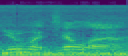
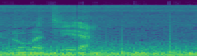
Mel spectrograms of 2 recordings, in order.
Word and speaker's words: Umatilla: But actually, I pronounce Umatilla. I pronounce it Umatia, because that's how a Spanish speaker would pronounce it, based on the way it's spelled.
